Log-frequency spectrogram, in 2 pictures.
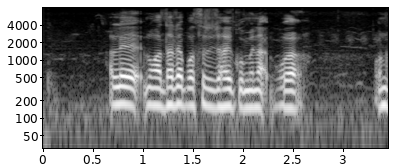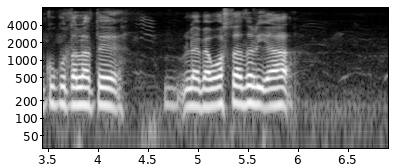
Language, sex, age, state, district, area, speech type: Santali, male, 30-45, West Bengal, Paschim Bardhaman, rural, spontaneous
